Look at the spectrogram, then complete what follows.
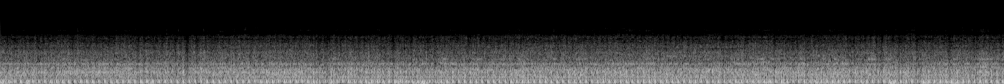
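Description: A small engine running steadily at constant speed, with a fast, even pulse throughout.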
